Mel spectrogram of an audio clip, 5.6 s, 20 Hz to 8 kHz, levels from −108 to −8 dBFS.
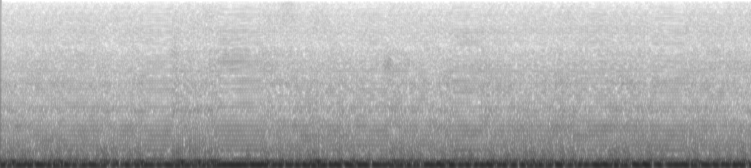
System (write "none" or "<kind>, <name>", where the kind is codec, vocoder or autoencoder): vocoder, WaveNeXt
